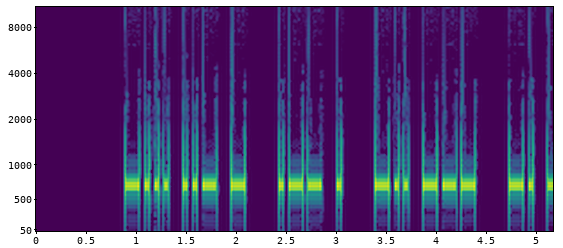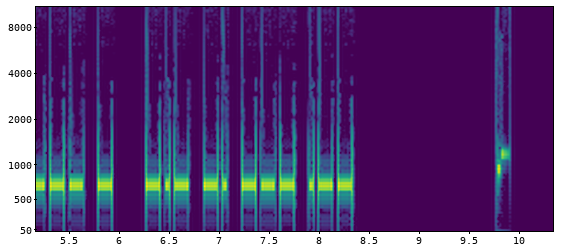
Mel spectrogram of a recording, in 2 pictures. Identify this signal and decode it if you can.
Morse code, heard as a keyed tone, about 25 wpm, 700 Hz. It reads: BUT WE DO NOT KNOW
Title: Sets of 5 Words Encore2 25wpm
